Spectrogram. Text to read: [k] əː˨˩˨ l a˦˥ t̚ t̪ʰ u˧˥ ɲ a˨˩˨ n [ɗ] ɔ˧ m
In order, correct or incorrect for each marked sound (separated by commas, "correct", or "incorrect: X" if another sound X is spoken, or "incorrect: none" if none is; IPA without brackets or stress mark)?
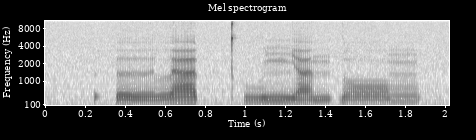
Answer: incorrect: ʔ, correct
